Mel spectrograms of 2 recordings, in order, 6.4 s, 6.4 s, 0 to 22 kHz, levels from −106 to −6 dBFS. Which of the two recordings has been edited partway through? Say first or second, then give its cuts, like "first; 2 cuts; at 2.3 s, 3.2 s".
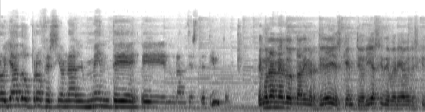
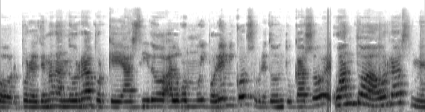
second; 1 cut; at 5.0 s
